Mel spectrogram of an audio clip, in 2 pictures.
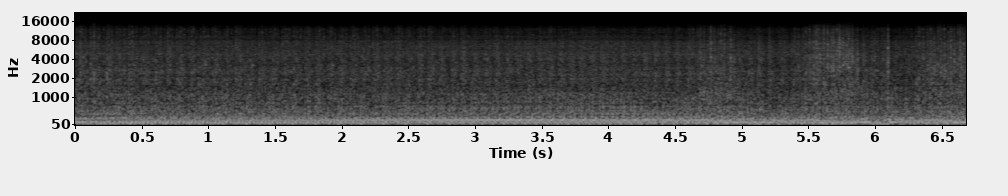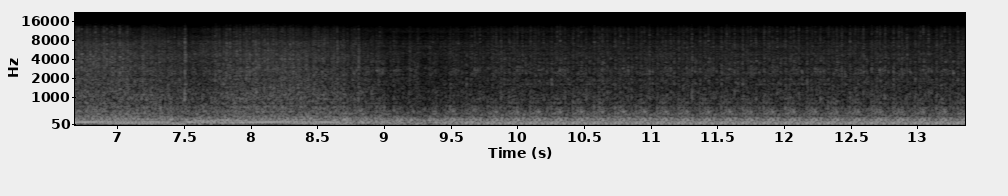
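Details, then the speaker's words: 1969 Ford F-100 FE V8, running after sitting: loose, uneven idle that dips and surges, with a raspy puff on each firing from a giant exhaust manifold leak, typical of FE engines; headers planned as the fix. "And of course it has, just like any other FE, a giant exhaust leak over here. But that's what they make headers for, y'all."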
